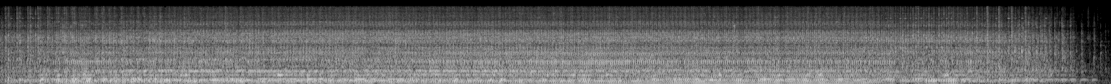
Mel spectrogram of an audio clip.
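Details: 1988 Johnson/Evinrude 6 hp short-shaft two-stroke outboard, after water pump/impeller work: a busy buzz holds steady about ten seconds, then sags and dies; it runs then stalls, with fuel starvation suspected from the plastic-top carburetor.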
